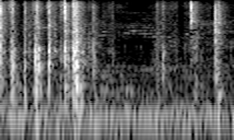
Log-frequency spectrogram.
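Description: A deck of tarot cards being shuffled by hand: a quick run of papery clicks as the cards slap together, thinning out about a second in, with one last click near the end.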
